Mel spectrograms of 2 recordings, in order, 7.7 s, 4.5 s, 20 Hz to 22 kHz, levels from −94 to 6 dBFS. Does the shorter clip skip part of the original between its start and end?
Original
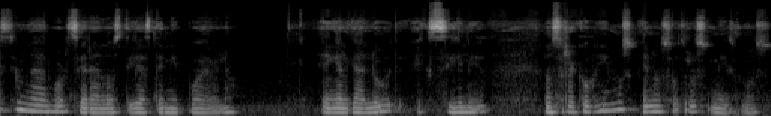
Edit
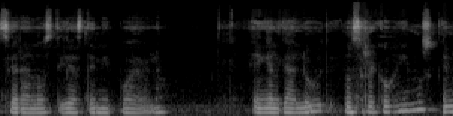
yes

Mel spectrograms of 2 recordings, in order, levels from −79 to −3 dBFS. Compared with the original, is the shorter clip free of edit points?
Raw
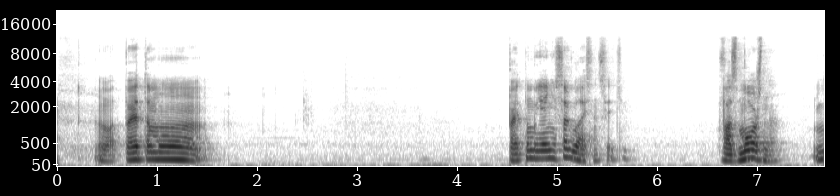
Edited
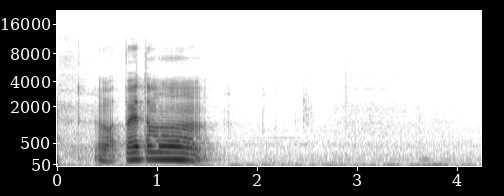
yes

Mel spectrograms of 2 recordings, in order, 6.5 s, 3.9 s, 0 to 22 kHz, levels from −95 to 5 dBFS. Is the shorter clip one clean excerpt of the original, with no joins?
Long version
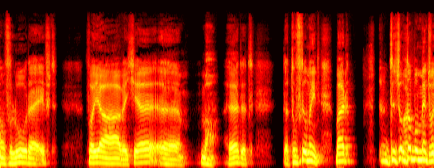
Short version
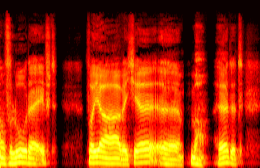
no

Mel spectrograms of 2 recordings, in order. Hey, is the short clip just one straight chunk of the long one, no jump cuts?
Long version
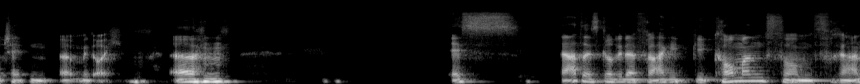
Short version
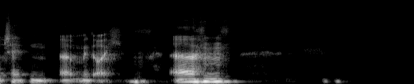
yes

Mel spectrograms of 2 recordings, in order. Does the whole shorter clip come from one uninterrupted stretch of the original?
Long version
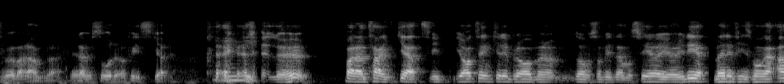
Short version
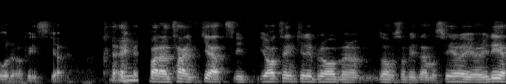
no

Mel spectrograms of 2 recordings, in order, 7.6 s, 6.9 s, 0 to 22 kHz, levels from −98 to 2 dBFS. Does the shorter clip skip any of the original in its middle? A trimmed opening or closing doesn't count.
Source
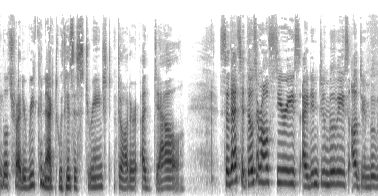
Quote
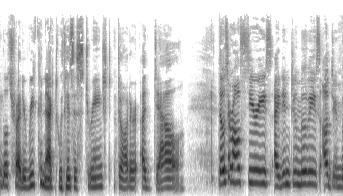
yes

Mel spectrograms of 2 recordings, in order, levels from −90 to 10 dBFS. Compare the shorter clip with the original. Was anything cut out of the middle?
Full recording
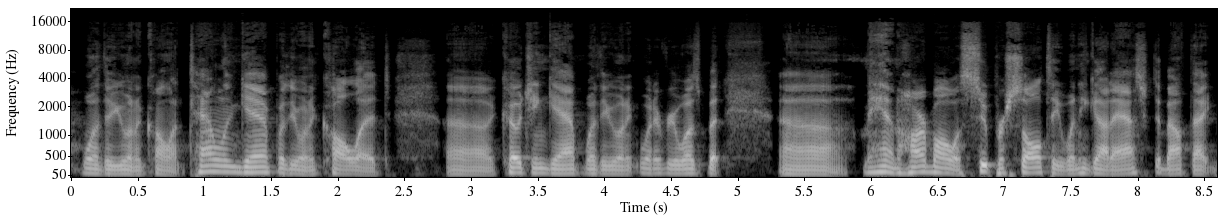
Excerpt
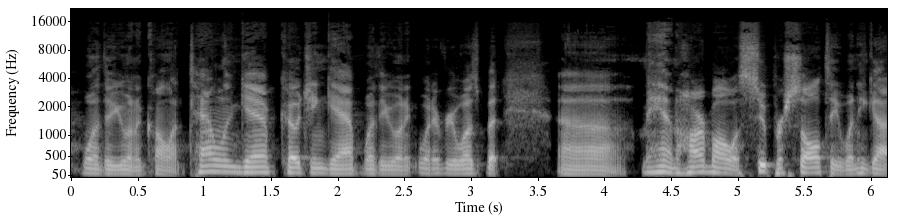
yes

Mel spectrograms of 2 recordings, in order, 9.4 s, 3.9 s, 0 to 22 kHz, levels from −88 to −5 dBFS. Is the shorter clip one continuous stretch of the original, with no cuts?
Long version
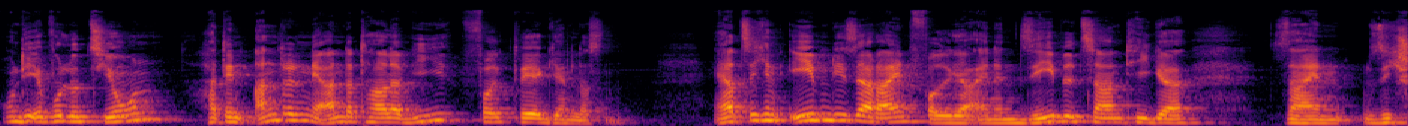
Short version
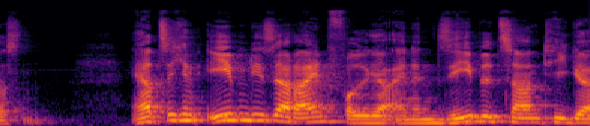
yes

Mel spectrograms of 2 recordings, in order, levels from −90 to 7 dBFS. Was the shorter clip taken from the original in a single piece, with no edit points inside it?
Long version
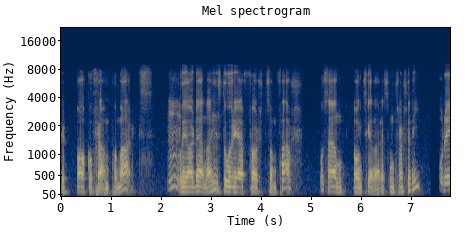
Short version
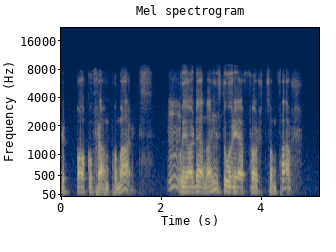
yes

